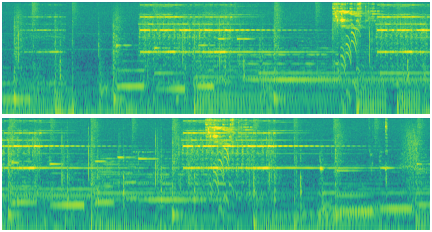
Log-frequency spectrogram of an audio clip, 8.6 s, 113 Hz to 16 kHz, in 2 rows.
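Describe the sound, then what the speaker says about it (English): A telephone ringing downstairs in Persona 5, a repeated bell-like trill heard faintly against steady background music. "The ringing sound isn't coming from my cell phone."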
